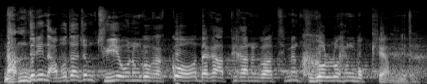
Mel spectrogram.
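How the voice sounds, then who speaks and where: Animated preacher in an echoing church. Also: male voice, fairly high pitch, quick pace, a little hiss or hum. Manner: storytelling, acting out a coach's shouts. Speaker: pastor. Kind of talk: sermon. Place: church sanctuary. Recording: long reverb of a church hall.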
